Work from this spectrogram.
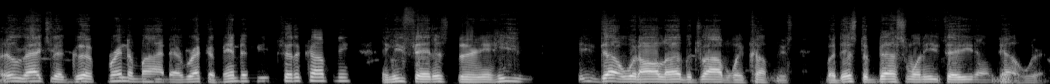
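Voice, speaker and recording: A man's voice: mid-range voice, darkish tone, no echo, poor audio. Trucker guest, man in his 30s, rambling easygoing delivery, dry sound. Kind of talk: casual phone interview. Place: outdoors at a trick-or-treat event.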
